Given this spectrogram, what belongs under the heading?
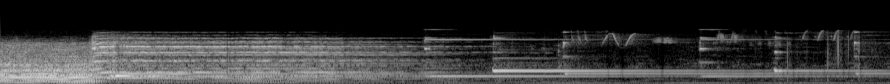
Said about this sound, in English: Did you hear the chimes? It sounds like the bell in our tower.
